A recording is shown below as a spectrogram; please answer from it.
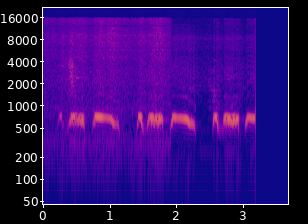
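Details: Dove, called ghughu, played back for toddlers learning bird names: a run of soft, hollow cooing notes in quick succession, each slightly arched, about seven coos with short gaps before an abrupt stop.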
